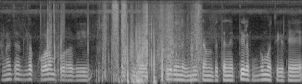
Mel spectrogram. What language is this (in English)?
Tamil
